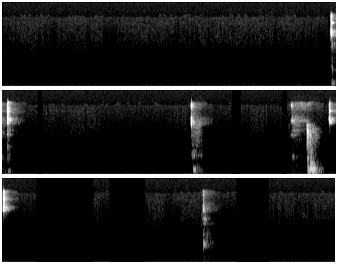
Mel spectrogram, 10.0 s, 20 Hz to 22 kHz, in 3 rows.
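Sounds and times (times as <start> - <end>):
computer mouse clicks: 3.2 - 3.6, 5.2 - 5.4, 6.2 - 6.8.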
